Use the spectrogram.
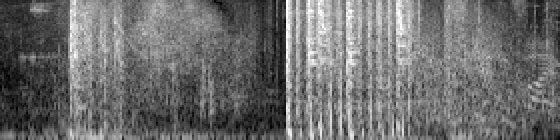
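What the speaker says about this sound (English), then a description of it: "Bad boys are shooting at me." Loud automatic gunfire from Apex Legends erupts in bursts, with a tight rapid volley in the middle after scattered shots and reverberant tails.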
